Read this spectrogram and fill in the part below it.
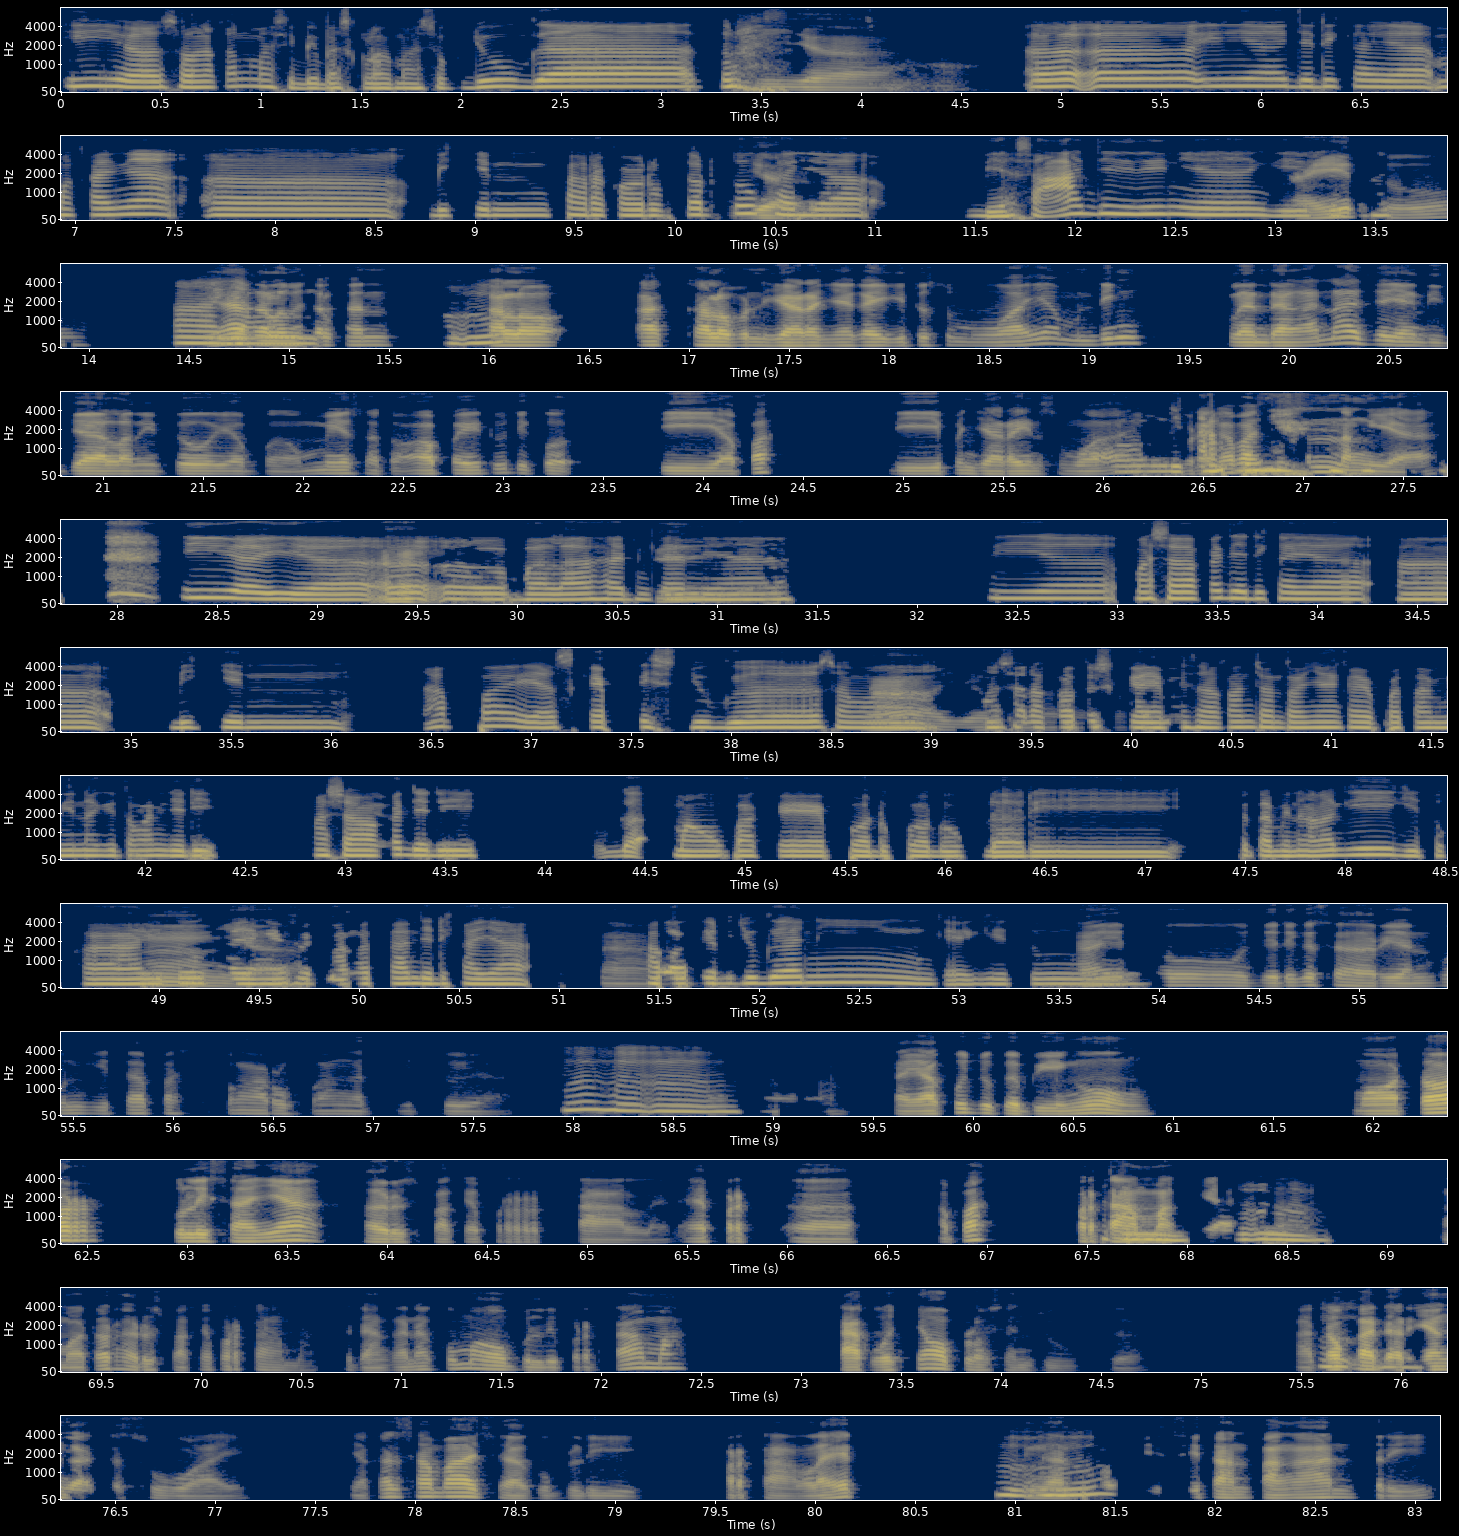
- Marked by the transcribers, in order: laughing while speaking: "Terus"; other background noise; laughing while speaking: "Ditampung, ya"; chuckle
- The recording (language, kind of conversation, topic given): Indonesian, unstructured, Bagaimana pendapatmu tentang korupsi dalam pemerintahan saat ini?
